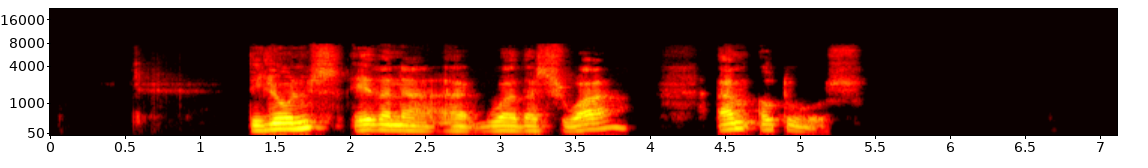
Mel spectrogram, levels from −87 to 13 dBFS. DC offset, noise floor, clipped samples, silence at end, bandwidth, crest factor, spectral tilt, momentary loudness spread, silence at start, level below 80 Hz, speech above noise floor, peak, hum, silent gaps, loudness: under 0.1%; -56 dBFS; under 0.1%; 1.75 s; 8.2 kHz; 18 dB; -7 dB/octave; 14 LU; 1.35 s; -56 dBFS; 39 dB; -2 dBFS; none; 3.91-3.99 s; -18 LUFS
